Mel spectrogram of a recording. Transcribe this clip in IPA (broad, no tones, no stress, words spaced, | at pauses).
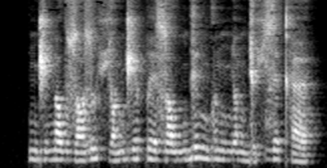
nd͡ʒinɒwzɒzu çɒnd͡ʒe pezɒw ŋɡeŋɡon ɲɒnɟɒç zekʰæ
